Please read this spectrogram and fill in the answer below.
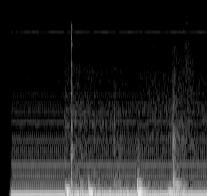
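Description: Loud, steady electrical mains hum picked up in the microphone feed, with a buzzy ladder of overtones. It is broken by a few soft low knocks from handling at the desk.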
